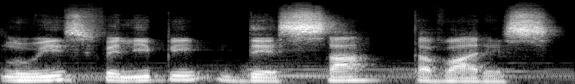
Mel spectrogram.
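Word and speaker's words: Luís Felipe de Tavares: That's how they say it. Like in Brazil, the way you say it is Luis Felipe de Tavares.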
